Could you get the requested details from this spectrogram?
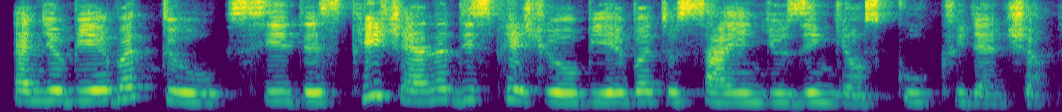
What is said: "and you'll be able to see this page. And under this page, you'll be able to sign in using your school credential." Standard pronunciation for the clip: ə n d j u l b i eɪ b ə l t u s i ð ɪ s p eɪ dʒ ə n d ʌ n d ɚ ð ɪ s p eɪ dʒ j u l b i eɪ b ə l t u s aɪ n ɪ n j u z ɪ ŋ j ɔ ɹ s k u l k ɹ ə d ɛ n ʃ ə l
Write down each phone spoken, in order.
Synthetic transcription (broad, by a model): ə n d j u l b i eɪ b ə l t u s i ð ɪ s p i tʃ ə n d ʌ d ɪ s p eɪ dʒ j u l b i eɪ b ə l t u s aɪ ɪ n j u z ɪ ŋ j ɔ s k u l k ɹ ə d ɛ n ʃ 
